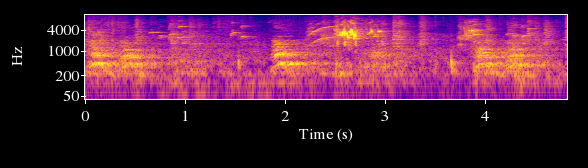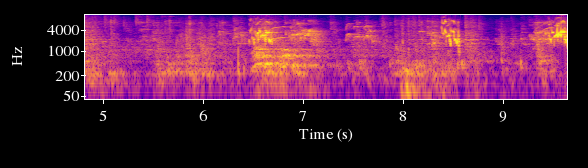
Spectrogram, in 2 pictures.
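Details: Female budgerigar checking the nest for the first time: clusters of harsh, scratchy chirps roughly every two seconds, mixed with rustling and movement noises.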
